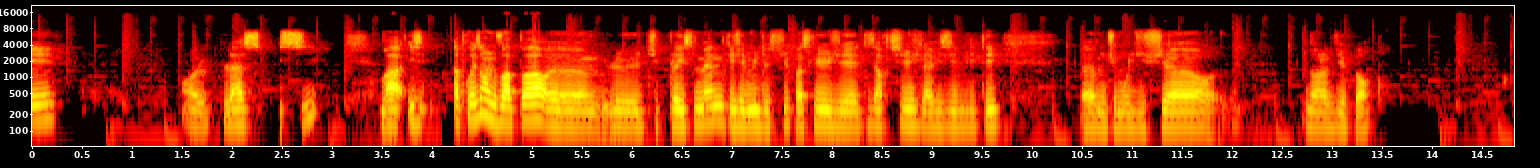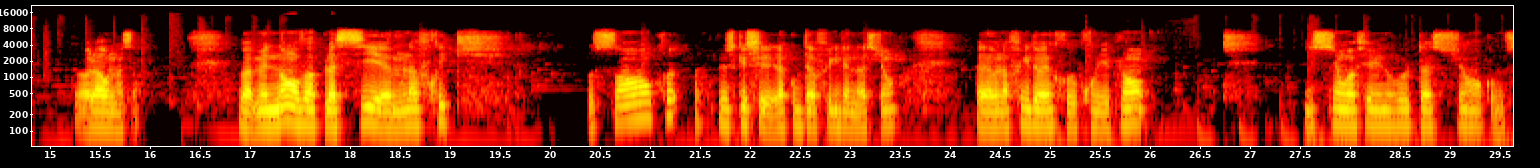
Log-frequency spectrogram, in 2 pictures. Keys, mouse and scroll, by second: 3.2-3.8 scroll up 1, 3.9 scroll up 1, 7.2-9.2 drag, 10.5 click, 12.9-14.4 drag, 14.4-14.9 scroll down 7, 16.5 KP_3, 17.9 KP_1, 18.6 scroll up 1, 19.5 r, 26.0 KP_3, 27.1 r.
